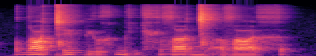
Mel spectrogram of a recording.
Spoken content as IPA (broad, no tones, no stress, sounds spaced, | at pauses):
dˤ ʊ ǀ ɪ pʲ ʊ x ɡ͡b ḭ x zˤ i ɡ͡ǀ ɛ̰ zˤ ɜ x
